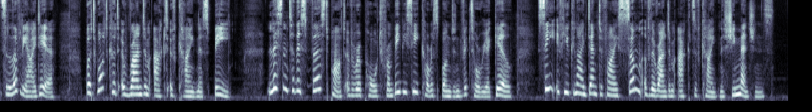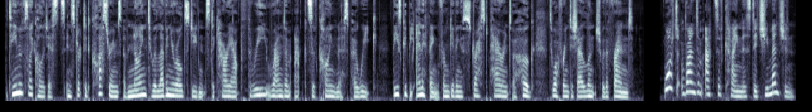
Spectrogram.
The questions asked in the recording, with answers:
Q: What random acts of kindness did she mention?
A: The first example given was giving a stressed parent a hug.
